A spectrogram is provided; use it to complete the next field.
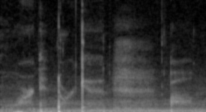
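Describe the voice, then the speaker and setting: Whispering in a gentle tone at a fairly slow pace, a woman is heard over noticeable background noise. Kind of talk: ASMR makeup tutorial talking to camera. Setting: close microphone, home recording. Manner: whispered, gentle.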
